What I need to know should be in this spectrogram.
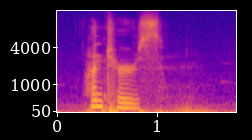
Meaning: plural of hunter
- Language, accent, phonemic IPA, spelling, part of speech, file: English, US, /ˈhʌntɚz/, hunters, noun, En-us-hunters.ogg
